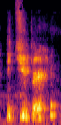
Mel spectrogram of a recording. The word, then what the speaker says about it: DeKuyper: Dude, I think you just like pronounced it right on the first time. That's what Dekuyper.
